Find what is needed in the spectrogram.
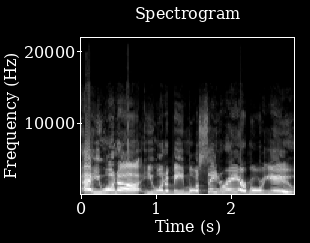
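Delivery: terrible Australian impression. Retelling an australian stranger taking a family picture: terrible australian accent. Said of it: "I'm doing a terrible job here".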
